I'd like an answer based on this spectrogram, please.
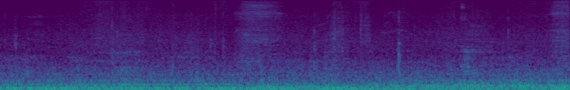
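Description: Steady low hum of a car running at a crawl, heard from inside the cabin, with a faint click about three seconds in.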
